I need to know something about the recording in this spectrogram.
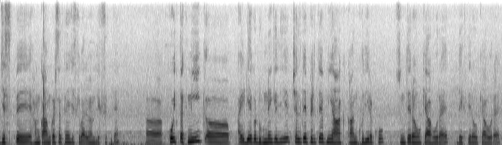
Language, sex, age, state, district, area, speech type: Urdu, male, 30-45, Delhi, North East Delhi, urban, spontaneous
